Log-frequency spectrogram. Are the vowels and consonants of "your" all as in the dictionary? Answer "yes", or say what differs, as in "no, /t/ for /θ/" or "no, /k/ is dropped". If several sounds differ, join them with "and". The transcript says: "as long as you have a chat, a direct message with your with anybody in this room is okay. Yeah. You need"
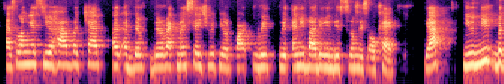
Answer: no, /w/ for /ɹ/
